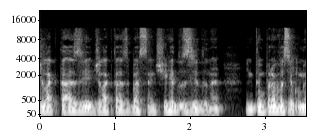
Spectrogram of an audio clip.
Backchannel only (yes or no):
yes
